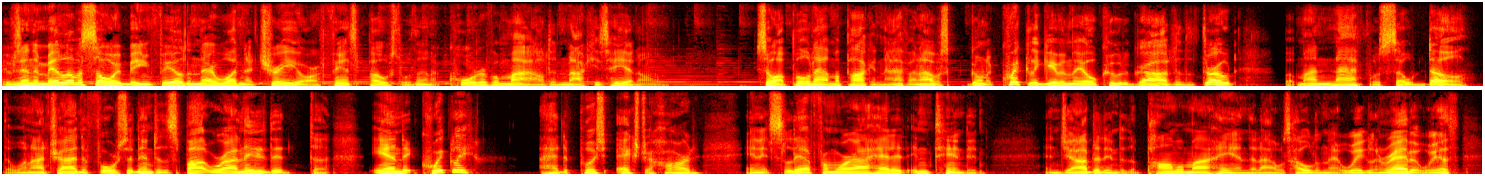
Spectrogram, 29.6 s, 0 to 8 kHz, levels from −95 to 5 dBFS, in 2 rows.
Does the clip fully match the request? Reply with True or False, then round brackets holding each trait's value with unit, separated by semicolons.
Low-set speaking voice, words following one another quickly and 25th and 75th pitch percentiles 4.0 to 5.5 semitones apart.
True (120 Hz; 220 wpm; 4.7 semitones)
